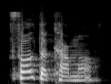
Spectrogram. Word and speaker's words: Folterkammer: me I'm gonna need help with all these pronunciations okay no problem the name of the band is fto camo yeah I would have never got that so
